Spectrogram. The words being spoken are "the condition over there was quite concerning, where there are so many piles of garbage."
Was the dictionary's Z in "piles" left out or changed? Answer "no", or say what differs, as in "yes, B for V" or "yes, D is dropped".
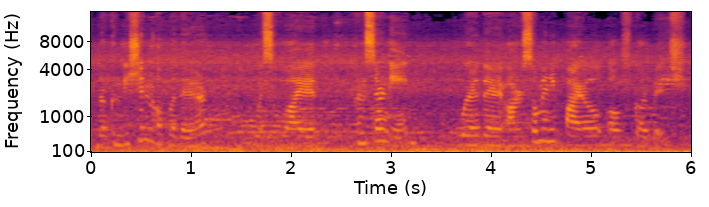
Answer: yes, Z is dropped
